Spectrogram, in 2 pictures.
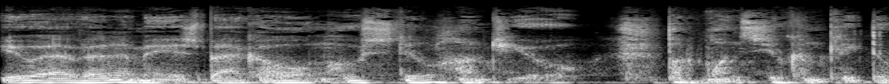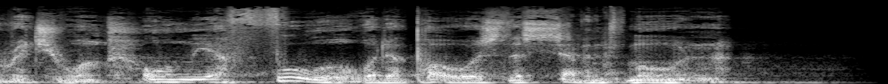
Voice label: Patron male ally yamato start; Amber Hand voice line - You have enemies back home who still hunt you, but once you complete the ritual, only a fool would oppose t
